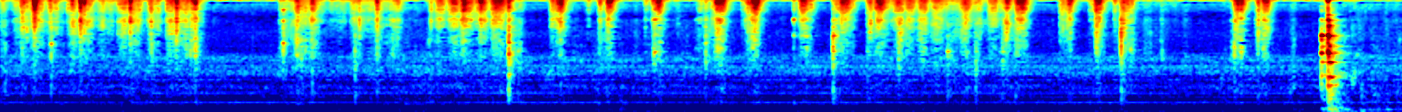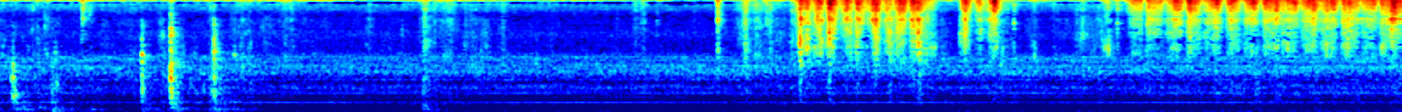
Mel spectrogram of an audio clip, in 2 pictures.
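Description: Hand scrubbing of a revolver's metal parts, in spells of short, quick scratchy strokes. About ten seconds in there is a sharp metallic clank with a brief ring, and a lighter knock follows a couple of seconds later, like a part being set down on the bench.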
